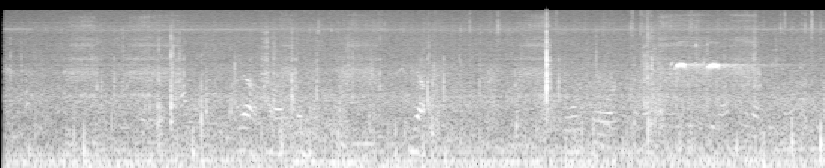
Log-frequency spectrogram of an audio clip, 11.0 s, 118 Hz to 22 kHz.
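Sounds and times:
horse hooves on turf: 0.1s - 11.0s.

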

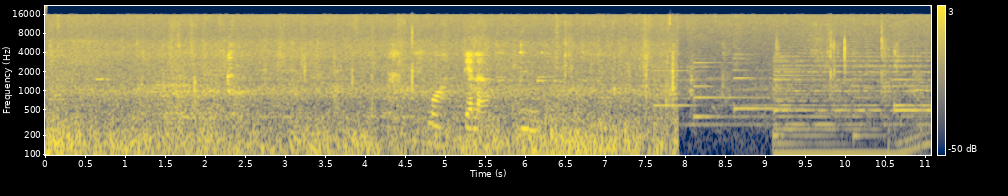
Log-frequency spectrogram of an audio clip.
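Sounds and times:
wind buffeting microphone: 0.0s - 7.9s.

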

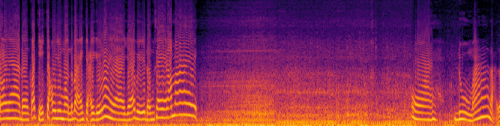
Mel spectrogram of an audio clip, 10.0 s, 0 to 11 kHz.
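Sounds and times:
motorcycle engine running: 0.0s - 10.0s
road and wind noise: 0.0s - 10.0s.

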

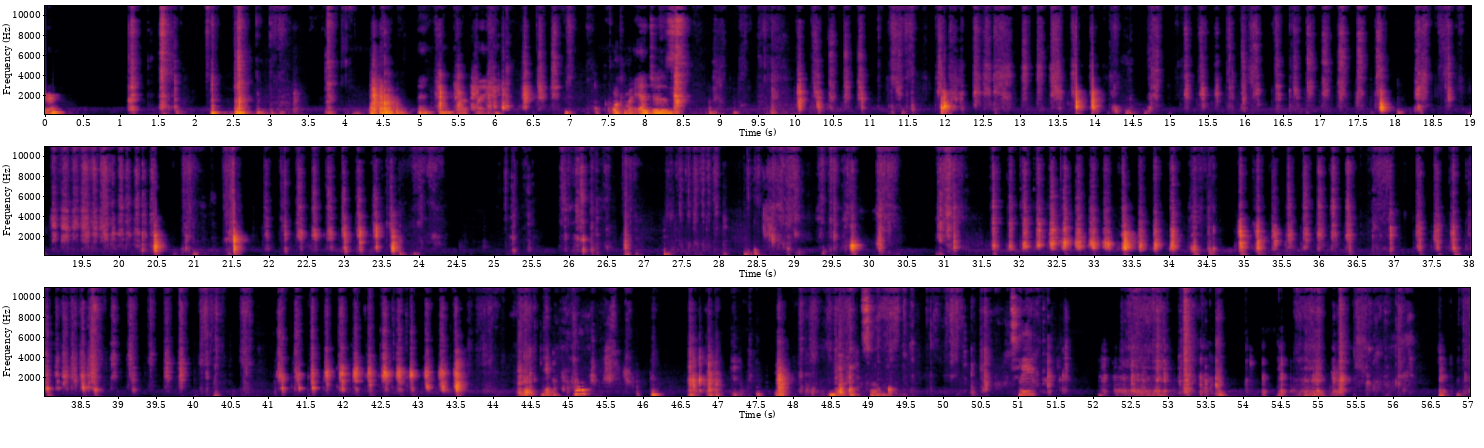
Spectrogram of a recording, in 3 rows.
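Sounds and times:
ink tool rubbing on paper: 14.7s - 21.0s, 33.8s - 45.8s
page turning: 25.2s - 31.3s, 47.8s - 51.7s.

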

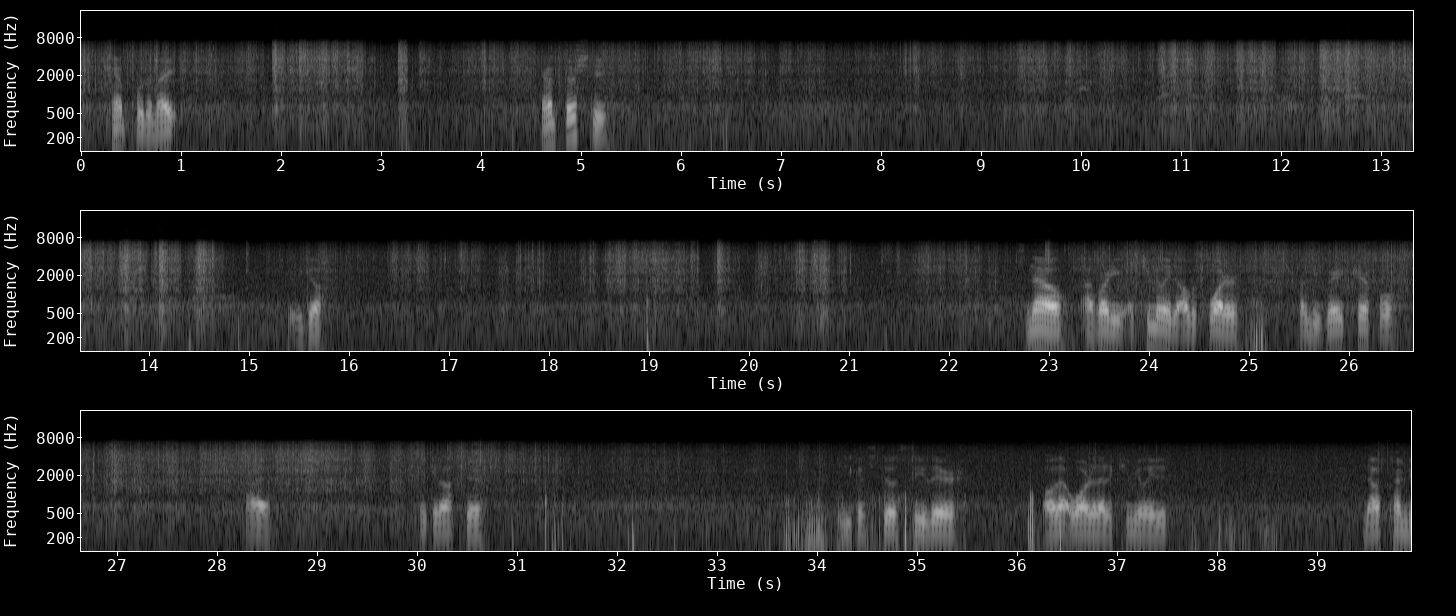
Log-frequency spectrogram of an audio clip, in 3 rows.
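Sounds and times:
plastic bag crinkling and rustling: 0.0s - 35.4s
steady outdoor hiss: 0.0s - 39.9s.

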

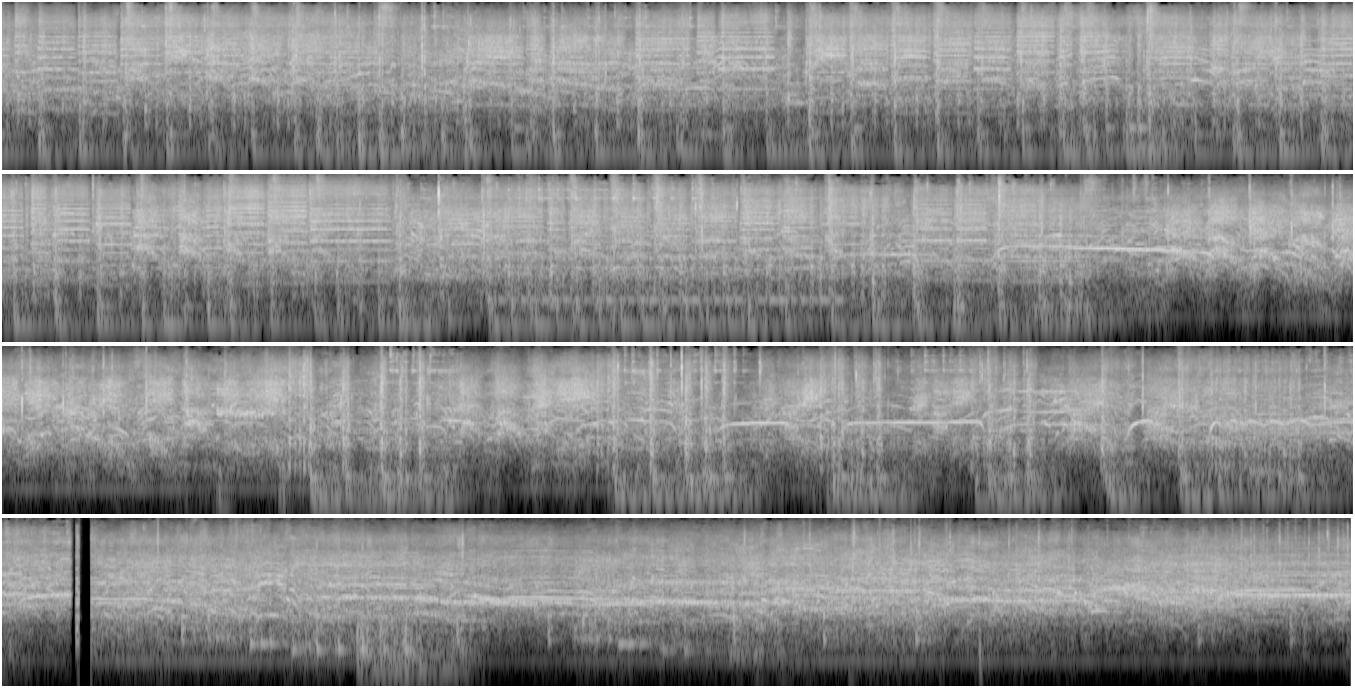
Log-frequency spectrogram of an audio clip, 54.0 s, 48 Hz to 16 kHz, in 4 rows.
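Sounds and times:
marching band brass and drums: 0.0s - 51.2s
crowd cheering and shouting: 0.0s - 54.0s.

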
